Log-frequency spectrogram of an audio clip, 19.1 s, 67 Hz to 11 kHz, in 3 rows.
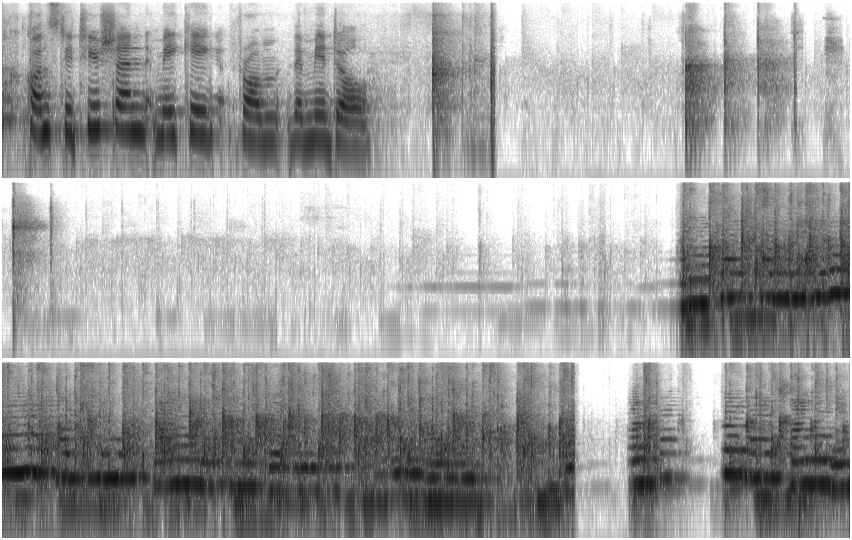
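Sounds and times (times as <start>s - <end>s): people clapping along: 3.2s - 19.0s
acoustic guitar: 6.1s - 19.0s
saxophone melody: 11.3s - 19.0s.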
